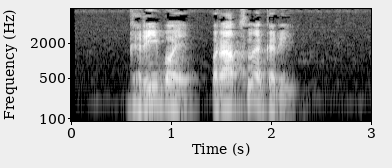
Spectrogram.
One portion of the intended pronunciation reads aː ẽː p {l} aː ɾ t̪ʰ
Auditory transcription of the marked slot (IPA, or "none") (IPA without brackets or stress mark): ɾ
